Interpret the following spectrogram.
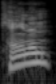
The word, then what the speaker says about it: Cannin: So let's talk about this awesome verdict that you and how do you pronounce Sherie's last name? Is it Cannin? Yeah, Sherie Cannin.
